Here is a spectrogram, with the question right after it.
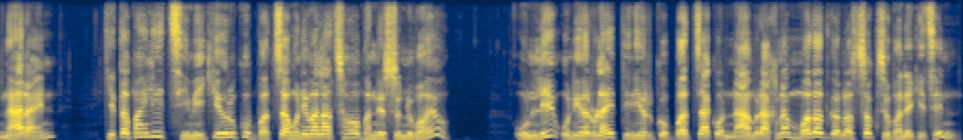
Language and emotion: Nepali, happy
